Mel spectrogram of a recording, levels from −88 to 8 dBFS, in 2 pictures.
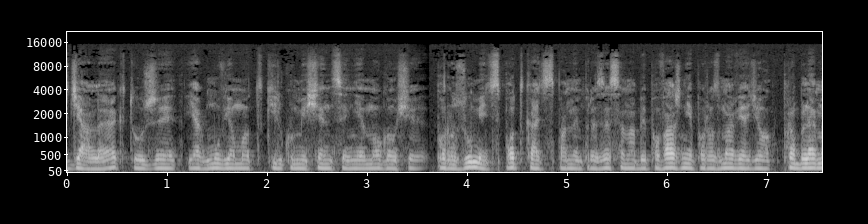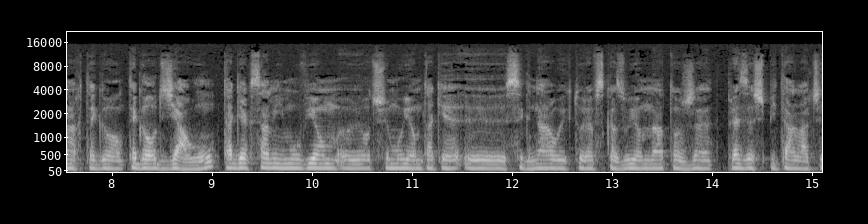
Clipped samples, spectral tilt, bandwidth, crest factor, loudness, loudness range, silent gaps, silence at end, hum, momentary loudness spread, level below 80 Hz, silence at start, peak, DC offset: under 0.1%; -4 dB/octave; 15.5 kHz; 18 dB; -18 LUFS; 1 LU; none; 0 s; none; 6 LU; -54 dBFS; 0 s; 0 dBFS; 0.2%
